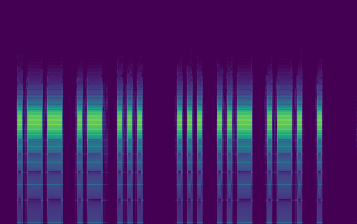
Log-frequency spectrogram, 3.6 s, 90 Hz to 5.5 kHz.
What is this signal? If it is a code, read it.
Morse code, heard as a keyed tone, about 24 wpm, 600 Hz. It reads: WAS SURE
